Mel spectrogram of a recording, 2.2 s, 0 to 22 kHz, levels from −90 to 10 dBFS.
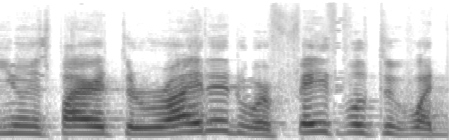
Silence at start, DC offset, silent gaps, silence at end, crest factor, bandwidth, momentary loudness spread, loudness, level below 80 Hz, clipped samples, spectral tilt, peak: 0 s; under 0.1%; none; 0 s; 16 dB; 15.5 kHz; 8 LU; -21 LUFS; -74 dBFS; under 0.1%; -5.5 dB/octave; -4 dBFS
